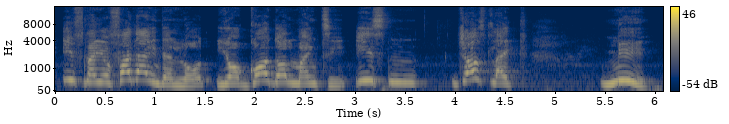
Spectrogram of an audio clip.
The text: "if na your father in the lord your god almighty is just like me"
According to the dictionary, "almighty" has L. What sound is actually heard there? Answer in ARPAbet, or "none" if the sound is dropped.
L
